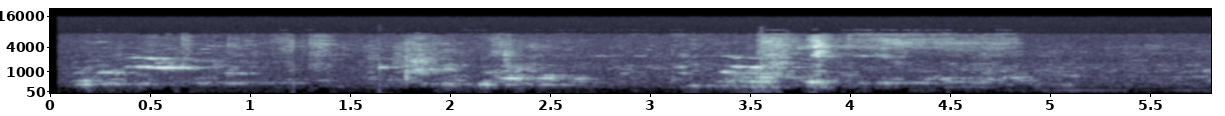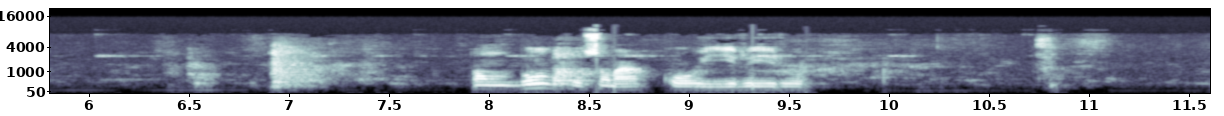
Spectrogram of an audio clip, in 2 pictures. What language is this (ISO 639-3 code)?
bba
